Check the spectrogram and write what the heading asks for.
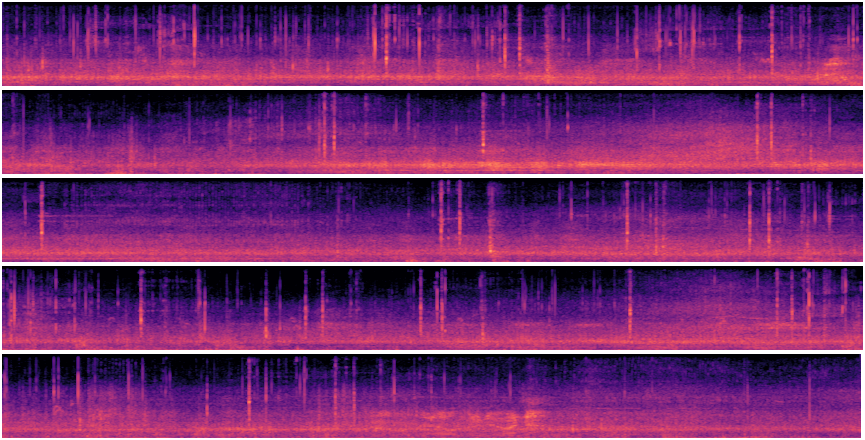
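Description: Wind rushing over a bicycle-mounted action camera's microphone while riding along a city street, with a steady deep rumble, scattered clicks and rattles from the road, and passing car traffic.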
